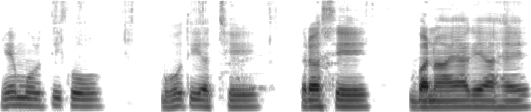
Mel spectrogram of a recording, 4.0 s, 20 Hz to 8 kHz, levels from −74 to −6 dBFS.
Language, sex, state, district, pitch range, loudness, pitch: Hindi, male, Uttar Pradesh, Etah, 120-135 Hz, -23 LUFS, 125 Hz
